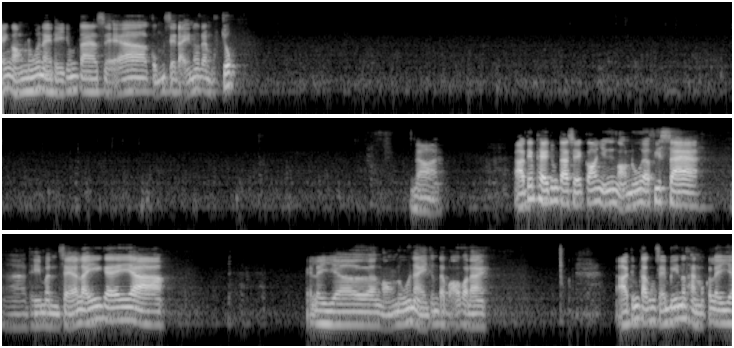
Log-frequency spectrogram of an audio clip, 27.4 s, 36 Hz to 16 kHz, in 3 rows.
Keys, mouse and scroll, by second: 8.5 click, 13.0 shift+click, 17.8 click, 19.6 click, 24.6 click, 26.7 click.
